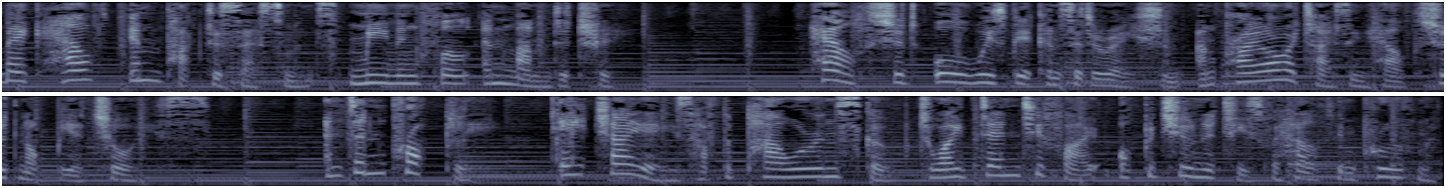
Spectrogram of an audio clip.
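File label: explainer welsh accent, female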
